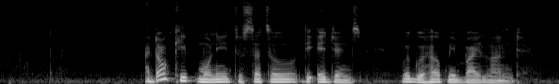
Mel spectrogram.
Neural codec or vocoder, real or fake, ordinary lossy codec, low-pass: none; real; none; 19.8 kHz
